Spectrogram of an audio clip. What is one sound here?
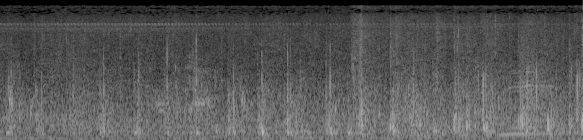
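Footsteps thud steadily on wooden planks.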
